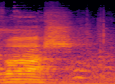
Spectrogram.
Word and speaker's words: vache: Pronunciation. You're weird. Well, the word for cow is like Weirdo. so. Vache.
